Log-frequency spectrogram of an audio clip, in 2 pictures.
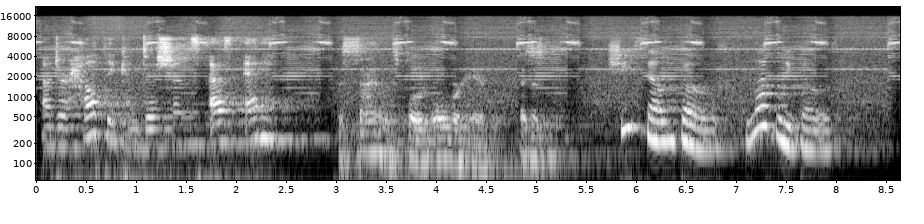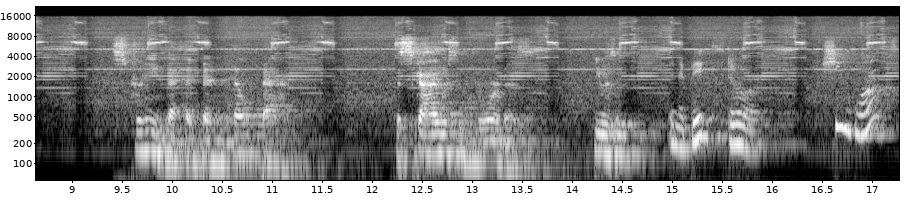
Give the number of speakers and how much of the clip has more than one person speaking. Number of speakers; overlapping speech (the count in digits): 3, no overlap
